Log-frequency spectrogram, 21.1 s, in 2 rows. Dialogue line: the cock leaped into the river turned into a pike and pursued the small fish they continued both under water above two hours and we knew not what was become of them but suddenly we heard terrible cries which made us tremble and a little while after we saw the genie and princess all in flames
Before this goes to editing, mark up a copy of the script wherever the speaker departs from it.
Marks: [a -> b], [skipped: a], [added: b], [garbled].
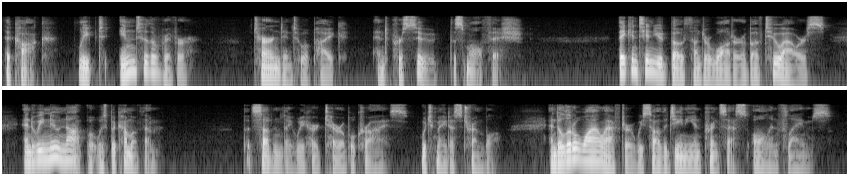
the cock leaped into the river turned into a pike and pursued the small fish they continued both under water above two hours and we knew not what was become of them but suddenly we heard terrible cries which made us tremble and a little while after we saw the genie and princess all in flames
